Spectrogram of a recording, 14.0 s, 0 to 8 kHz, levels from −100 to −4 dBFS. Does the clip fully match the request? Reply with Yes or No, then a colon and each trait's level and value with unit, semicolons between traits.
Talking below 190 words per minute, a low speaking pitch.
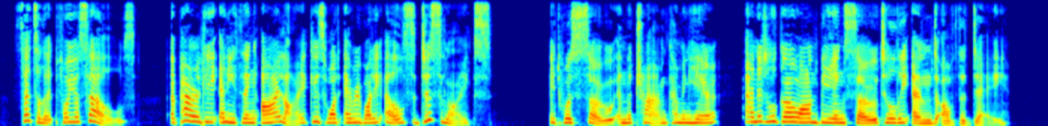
No: average, 140 wpm; very high, 255 Hz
